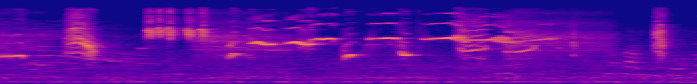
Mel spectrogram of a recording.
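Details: White-breasted Oriental magpie-robin (kacer dada putih), singing vigorously in a Cililin-filled style. A dense burst of varied high chirps, squeaky whistles and sliding notes comes in quick succession, with short loud phrases crowding together and no other clear sounds.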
